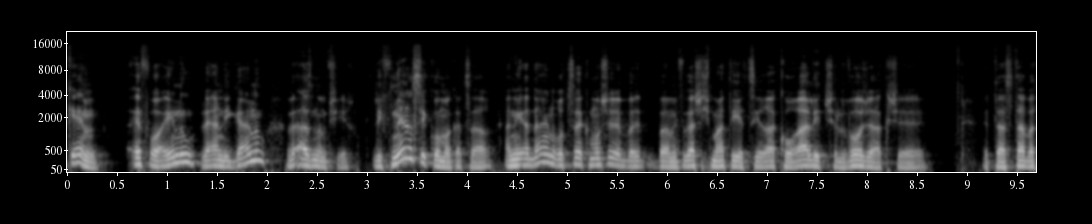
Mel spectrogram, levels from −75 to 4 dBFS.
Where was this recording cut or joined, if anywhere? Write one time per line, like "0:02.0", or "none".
0:03.0
0:04.3
0:06.3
